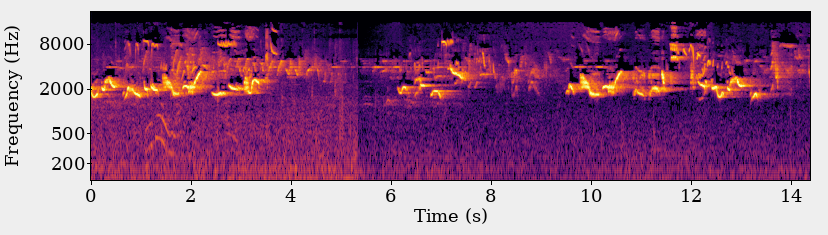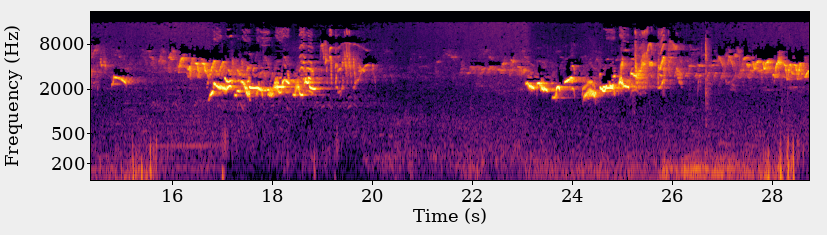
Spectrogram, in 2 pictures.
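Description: Birds chirping in bouts of rapid, high twittering calls, each bout lasting a few seconds with quieter pauses between.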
